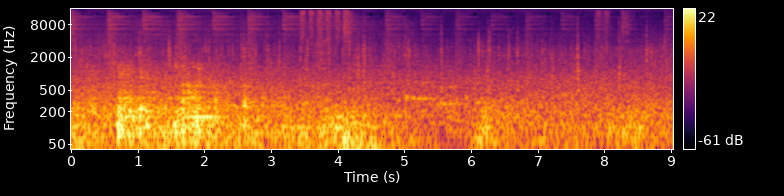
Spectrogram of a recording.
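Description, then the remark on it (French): Strong wind during a big storm roars steadily for the whole stretch, with loud gusts buffeting the microphone and a deep rumbling underneath; no one speaks. “C'est peut-être pour ça que vous entendiez le vent derrière.”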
